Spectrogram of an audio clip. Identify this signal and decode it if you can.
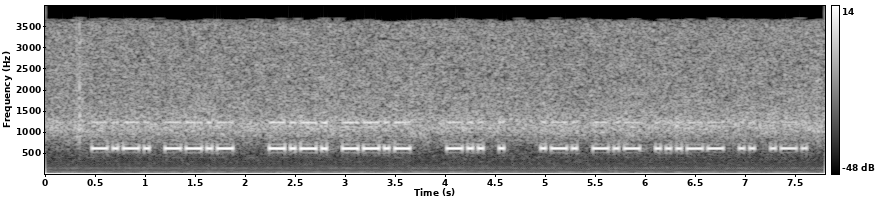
Morse code, heard as a keyed tone, about 24 wpm, 620 Hz, with radio noise. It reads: CQ CQ DE RK3IR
